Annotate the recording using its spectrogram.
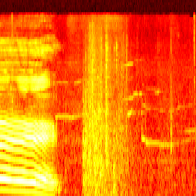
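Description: A heavy wooden door swings shut with a thud.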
